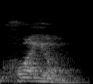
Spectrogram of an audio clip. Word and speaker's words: croyons: Croix, pero cuando está una Y, pronunciamos UA más esa I. Croyons. Croyons. Croyons. De todas maneras, pronunciamos la UA más la Y.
